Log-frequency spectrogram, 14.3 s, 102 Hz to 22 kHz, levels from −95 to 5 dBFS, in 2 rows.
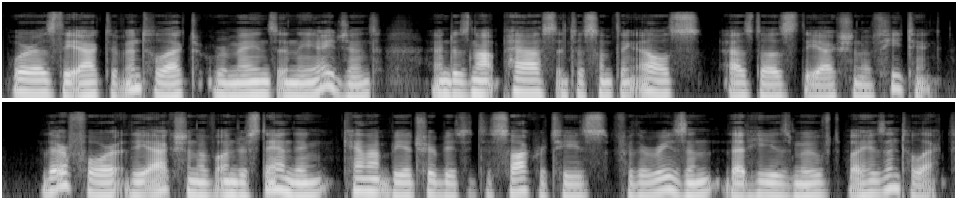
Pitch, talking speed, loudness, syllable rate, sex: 130 Hz, 175 wpm, -19 LUFS, 5.4 syllables/s, male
